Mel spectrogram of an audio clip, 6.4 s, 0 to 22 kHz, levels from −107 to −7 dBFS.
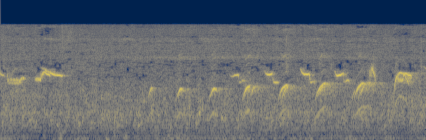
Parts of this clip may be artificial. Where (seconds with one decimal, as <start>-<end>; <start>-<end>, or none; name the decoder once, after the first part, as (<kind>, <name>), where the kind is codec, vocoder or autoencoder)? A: none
